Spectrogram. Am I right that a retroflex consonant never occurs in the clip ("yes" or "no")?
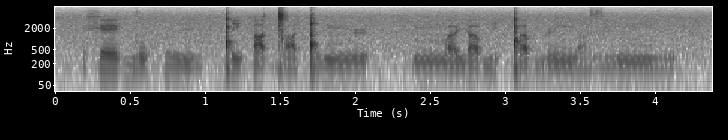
yes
